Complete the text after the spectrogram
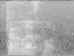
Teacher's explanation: the double R is a very strong trill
